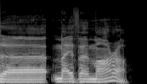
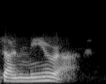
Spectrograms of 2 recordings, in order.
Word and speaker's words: Maeve O'Mara: You are in the true Irish way, because you'd think by looking at it was O'Meara, but that's wrong.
